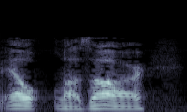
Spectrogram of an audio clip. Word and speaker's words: Eleazar: Eleazar, you see in the Hebrew there, El Lazar, it would be how it'd be pronounced,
